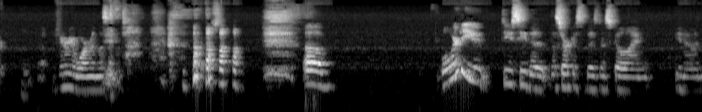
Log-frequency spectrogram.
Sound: laughs

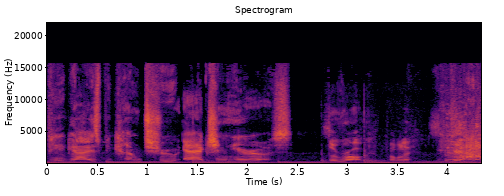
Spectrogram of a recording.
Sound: raucous laughter

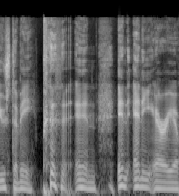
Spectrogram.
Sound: chuckling

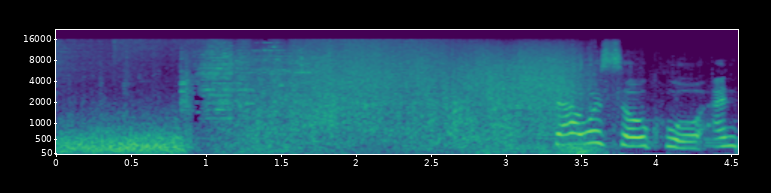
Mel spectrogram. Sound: jars exploding

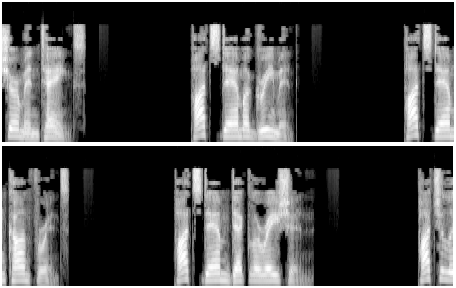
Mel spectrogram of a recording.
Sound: German

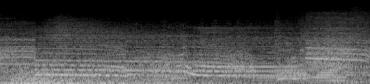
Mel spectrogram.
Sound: group screaming

